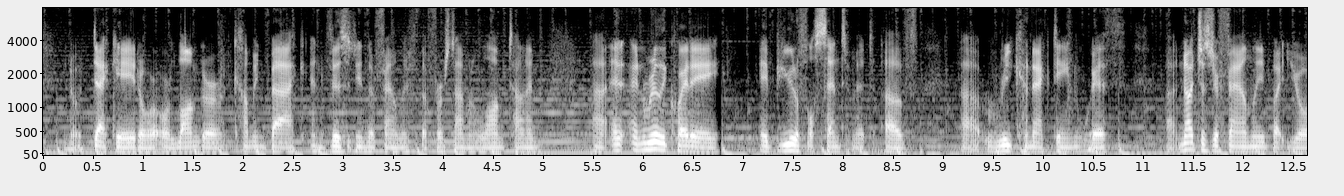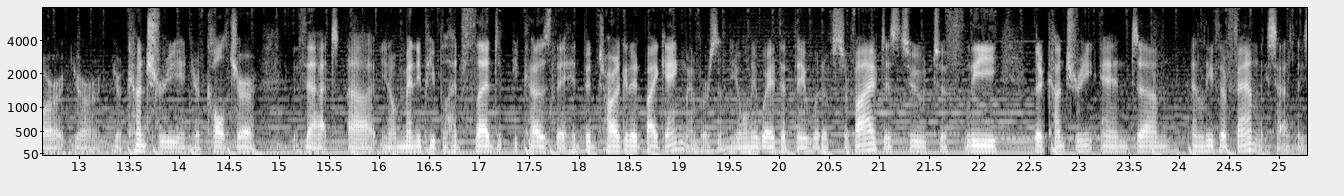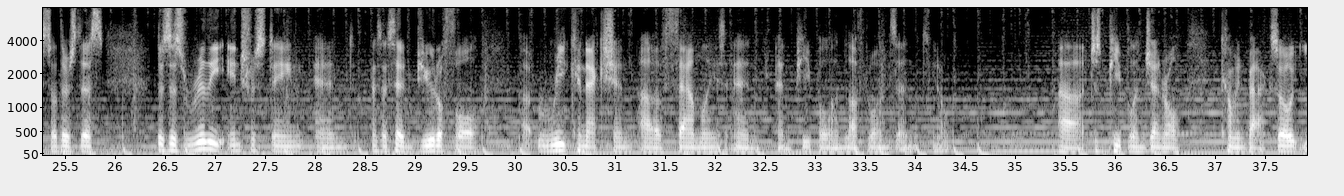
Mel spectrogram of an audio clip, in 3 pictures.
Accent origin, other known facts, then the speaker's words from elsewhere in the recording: Canada; I'm Canadian, of course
